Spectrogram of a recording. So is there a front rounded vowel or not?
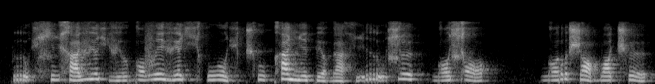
yes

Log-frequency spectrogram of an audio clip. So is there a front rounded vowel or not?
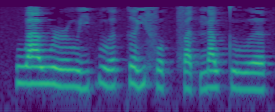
no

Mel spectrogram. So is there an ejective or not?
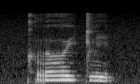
no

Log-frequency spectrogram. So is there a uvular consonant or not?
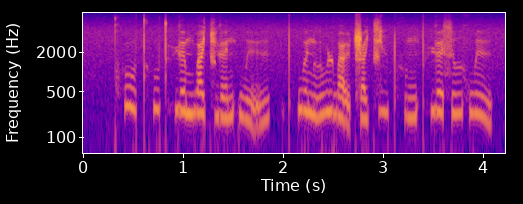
no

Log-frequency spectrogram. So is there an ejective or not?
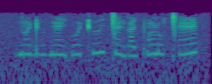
yes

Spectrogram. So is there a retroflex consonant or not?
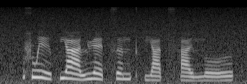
yes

